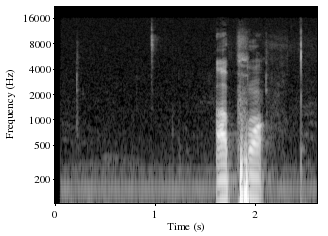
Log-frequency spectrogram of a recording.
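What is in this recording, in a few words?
"medium rare", French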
